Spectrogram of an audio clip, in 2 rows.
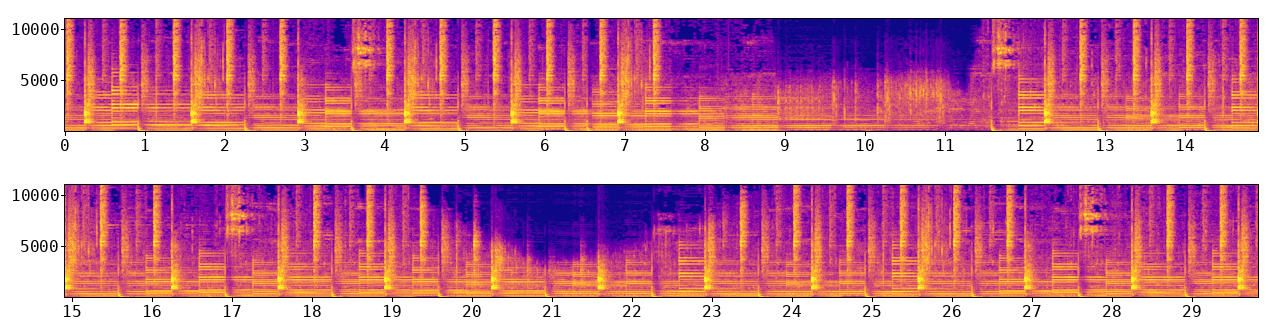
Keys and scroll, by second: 16.5 ctrl+d, 26.8 ctrl+space.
